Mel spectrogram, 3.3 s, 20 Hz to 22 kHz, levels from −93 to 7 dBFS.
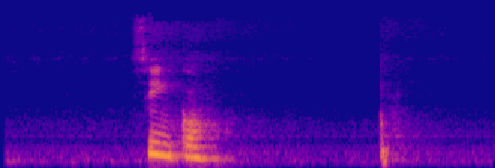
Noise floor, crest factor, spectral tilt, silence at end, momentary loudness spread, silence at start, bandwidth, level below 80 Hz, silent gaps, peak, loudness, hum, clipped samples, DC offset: -67 dBFS; 20 dB; -7.5 dB/octave; 0.7 s; 17 LU; 1 s; 14.5 kHz; -76 dBFS; none; -10 dBFS; -28 LUFS; none; under 0.1%; under 0.1%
